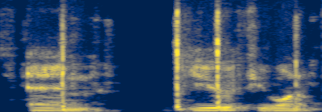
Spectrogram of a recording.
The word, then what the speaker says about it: mu: fair dice and that we can call mu so that's m u if you want to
